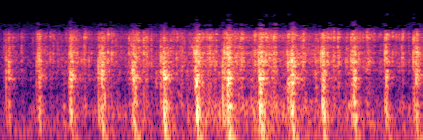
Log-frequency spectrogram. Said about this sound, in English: he knows it's a horse.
